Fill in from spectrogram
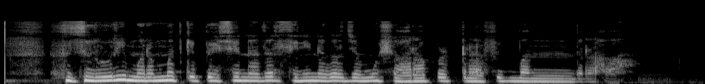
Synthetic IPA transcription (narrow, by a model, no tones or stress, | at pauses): zɐɾuːɾimɐɾəmːəd̪kepɛːʃʰenɐzəɾsɪɾinɐɡəɾd͡ʒɐmːuʃaːɦɾapɐɾʈɾaːfɪk̚bɐ̃nd̪ɾɐhaː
